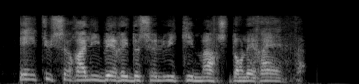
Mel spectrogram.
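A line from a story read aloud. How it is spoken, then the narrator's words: Grating voice. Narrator (French): dit-elle d'une voix grinçante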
